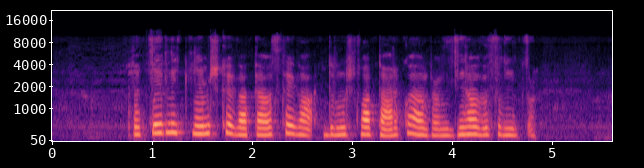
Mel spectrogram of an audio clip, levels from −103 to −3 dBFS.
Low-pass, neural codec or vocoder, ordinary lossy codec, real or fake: 9.9 kHz; autoencoder, 22.05 kHz, a latent of 192 numbers a frame, VITS, trained on one speaker; Opus, 24 kbps; fake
